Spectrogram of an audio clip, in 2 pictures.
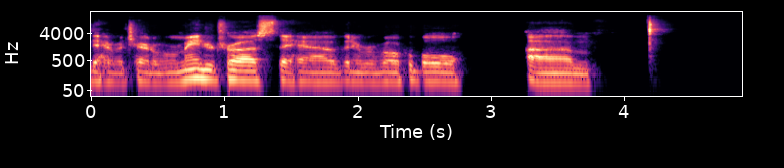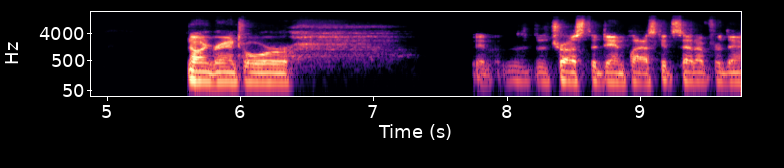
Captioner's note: sighs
